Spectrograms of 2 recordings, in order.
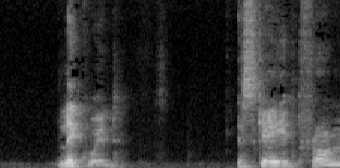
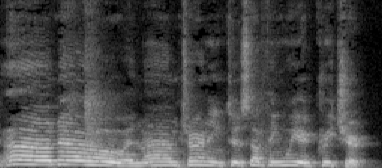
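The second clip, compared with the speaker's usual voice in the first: panicked crocodile; 7 semitones higher than usual. Retold or imitated.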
